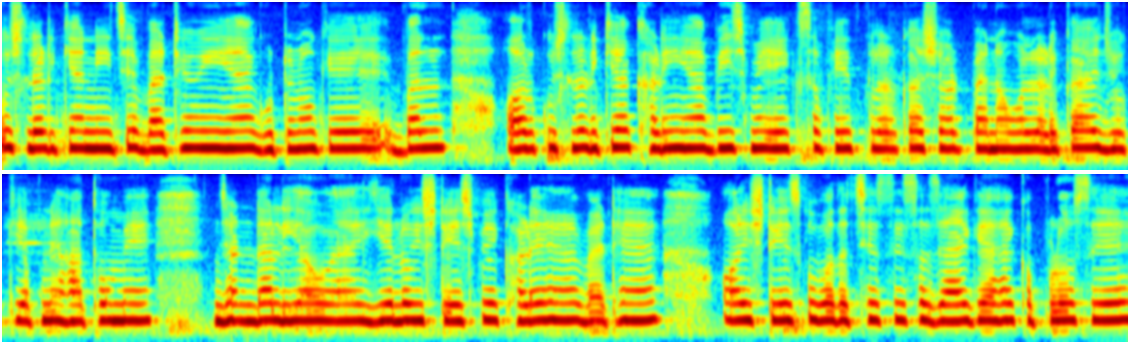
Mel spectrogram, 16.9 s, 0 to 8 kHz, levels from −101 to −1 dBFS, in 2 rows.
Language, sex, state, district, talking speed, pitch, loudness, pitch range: Hindi, female, Haryana, Charkhi Dadri, 195 wpm, 275 Hz, -10 LUFS, 270-280 Hz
